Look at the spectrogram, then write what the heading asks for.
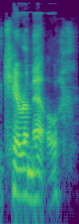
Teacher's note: so the third the second syllable really does get pronounced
